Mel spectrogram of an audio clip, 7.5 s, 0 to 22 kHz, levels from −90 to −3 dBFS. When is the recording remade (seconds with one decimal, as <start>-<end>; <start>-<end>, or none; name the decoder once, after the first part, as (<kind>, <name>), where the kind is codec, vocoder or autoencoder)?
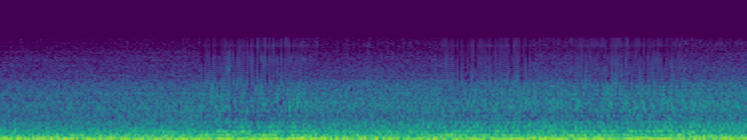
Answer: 2.0-3.0 (vocoder, BigVGAN v2); 4.4-5.3; 5.7-6.8

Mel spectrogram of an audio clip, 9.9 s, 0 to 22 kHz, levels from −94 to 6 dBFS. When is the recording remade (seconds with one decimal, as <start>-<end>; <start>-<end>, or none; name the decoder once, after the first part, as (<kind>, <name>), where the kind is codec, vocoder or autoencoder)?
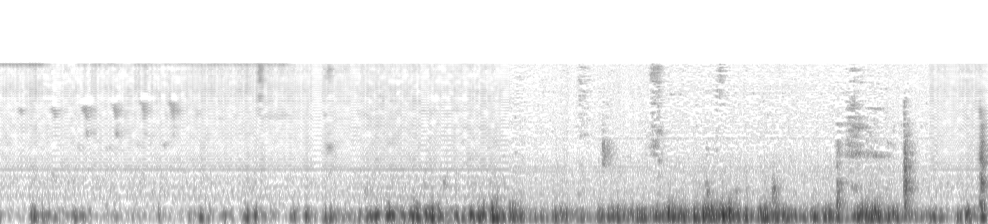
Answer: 0.0-5.1 (vocoder, Vocos); 9.3-9.9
